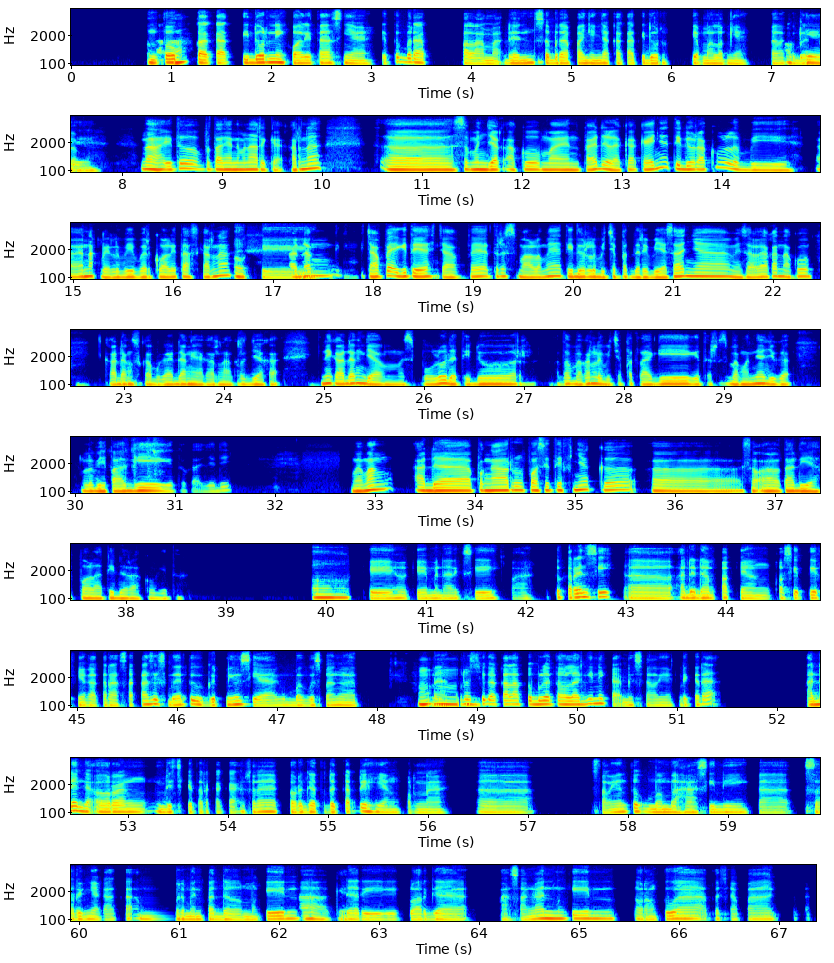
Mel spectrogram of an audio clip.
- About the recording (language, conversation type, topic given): Indonesian, advice, Bagaimana cara menyeimbangkan latihan dan pemulihan tubuh?
- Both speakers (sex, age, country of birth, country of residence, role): male, 35-39, Indonesia, Indonesia, advisor; male, 45-49, Indonesia, Indonesia, user
- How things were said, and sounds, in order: other background noise; in English: "good news"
